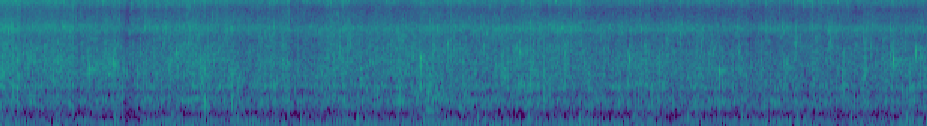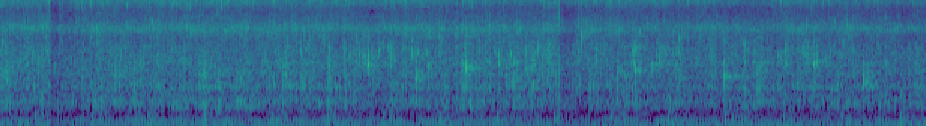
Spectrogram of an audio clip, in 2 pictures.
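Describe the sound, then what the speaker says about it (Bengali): Pieces of katla fish frying lightly in hot oil, a dense, steady sizzle and crackle that holds evenly throughout at close range, with no voices. "মাছটা বেশি কড়া করবো না, আমি হালকা করে মাছটা ভাজবো"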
